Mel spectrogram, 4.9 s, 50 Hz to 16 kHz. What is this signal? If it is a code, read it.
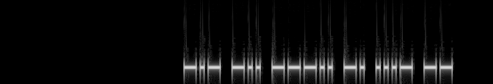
Morse code, heard as a keyed tone, about 32 wpm, 700 Hz. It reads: KD8NVM
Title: USA Call Signs - 6 Characters - Repeated 2x - 30wpm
